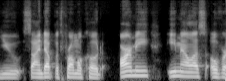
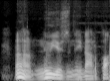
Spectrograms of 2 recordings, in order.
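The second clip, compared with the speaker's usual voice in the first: commercial legal fine-print disclaimer read voice; 8 semitones lower, 4 dB quieter than usual. Joking about reading an ad's fine print: fast-talking commercial disclaimer. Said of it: "I wanna speak quickly, like in the commercial".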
